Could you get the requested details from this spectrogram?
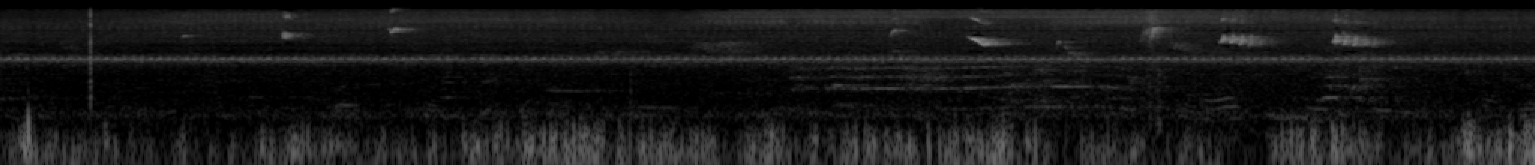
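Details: Scaly-breasted hummingbird in Caldera, Panama, giving short, high squeaky chips at irregular intervals over a steady insect drone, with low wind rumble.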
